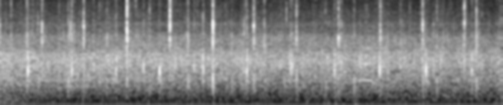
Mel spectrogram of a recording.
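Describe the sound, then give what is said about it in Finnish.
A concert audience applauds the touring staff with steady, dense clapping that holds at an even loudness for the whole stretch, without a break. “Ja annetaan meidän henkilökunnalle aplodit.”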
